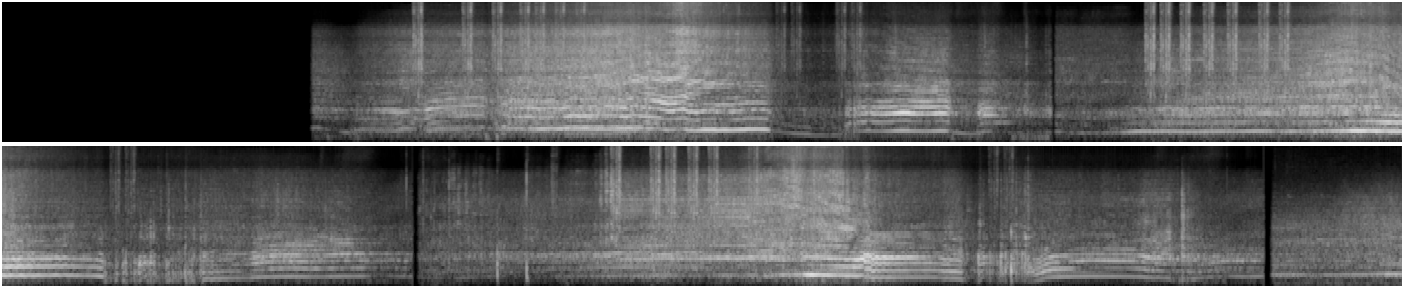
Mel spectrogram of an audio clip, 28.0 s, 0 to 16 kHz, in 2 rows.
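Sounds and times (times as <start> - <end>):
rally car engine revving: 3.1 - 28.0.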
